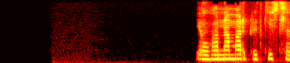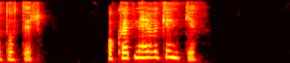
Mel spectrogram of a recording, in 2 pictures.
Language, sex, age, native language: Icelandic, female, 30-39, Icelandic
